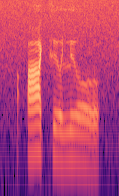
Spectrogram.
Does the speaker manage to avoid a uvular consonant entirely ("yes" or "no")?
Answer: yes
